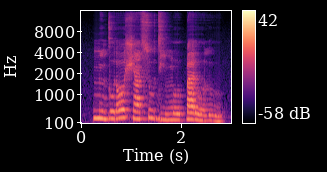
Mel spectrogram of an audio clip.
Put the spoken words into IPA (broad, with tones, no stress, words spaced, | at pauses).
mĩ˧ɡo˧ɾɔ˦ʃã˧ su˧di˨mo˨ k͡pa˧ɾo˨ lu˨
